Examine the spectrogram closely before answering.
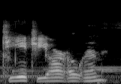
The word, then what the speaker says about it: Theron: Isn't it T-H-E-R-O-N? No, there's no O. It's E. Oh.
